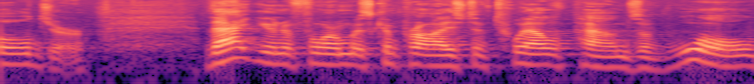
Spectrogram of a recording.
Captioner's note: none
